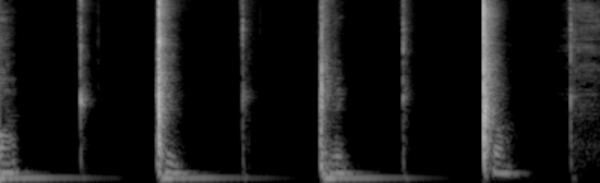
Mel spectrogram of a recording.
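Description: Body percussion played to a steady beat: a deep thump about once a second with a finger snap half a beat after each, then a sharp slap and a short brushing sound near the end.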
